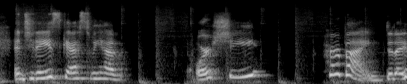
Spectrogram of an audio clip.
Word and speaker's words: Orsi: marketing expedition community and today's guest we have or she turbine did i say that right or she yes oh good thank you that's that's always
